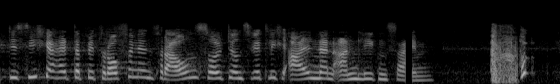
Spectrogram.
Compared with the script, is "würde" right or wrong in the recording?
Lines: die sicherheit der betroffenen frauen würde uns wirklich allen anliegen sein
wrong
